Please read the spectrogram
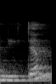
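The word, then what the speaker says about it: Gnetum: इज़ an example of द नीटम where ji is silent.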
